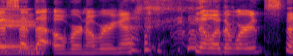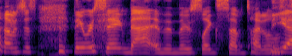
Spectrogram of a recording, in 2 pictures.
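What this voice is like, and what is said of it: Usual voice. Nothing is said of it.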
